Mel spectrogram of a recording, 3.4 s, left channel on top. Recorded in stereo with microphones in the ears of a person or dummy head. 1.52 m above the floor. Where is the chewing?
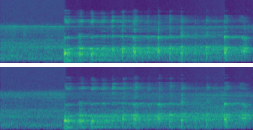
I don't hear chewing.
